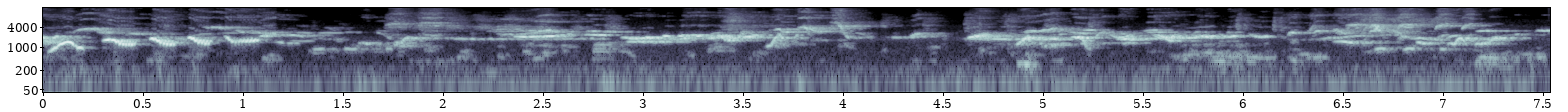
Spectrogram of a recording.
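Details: White-rumped shama, champion of the Suara Agung songbird competition held 1 October 2023, pouring out fast looping whistled phrases and chattering runs, a brief pause near the middle, then more rapid varied notes amid other birds at the contest.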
